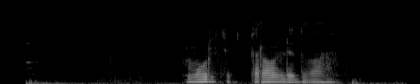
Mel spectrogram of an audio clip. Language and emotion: Russian, neutral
